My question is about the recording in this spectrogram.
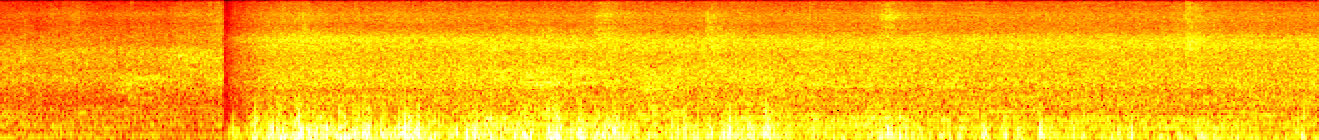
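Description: Low, uneven rumble of moving air buffeting the microphone. It starts abruptly about a second in, over faint room tone before it.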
